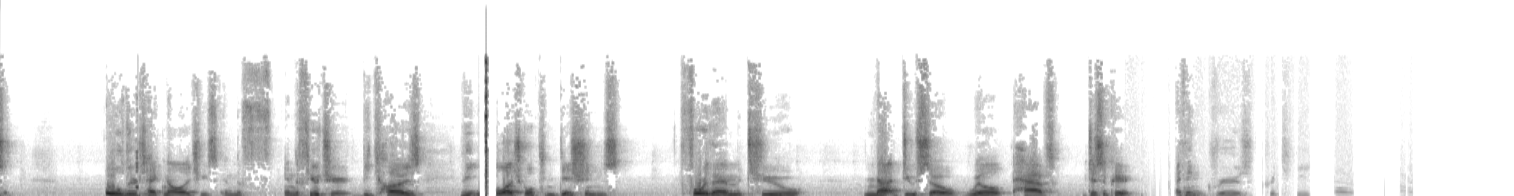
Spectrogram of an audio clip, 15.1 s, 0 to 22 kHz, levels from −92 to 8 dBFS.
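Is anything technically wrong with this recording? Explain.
Yes, there are two kinds of problems. There's damaged data in the compressed stream at 1.35 to 1.39 s and again at 4.77 to 4.97 s. Corrupted frames throw the decoder off, so it loses sync and hunts for the next header. You get short squawky blips, and the second one also adds about 4 ms of extra time.

Then there's truncation distortion on the fade-out, from 11.24 s to the end. The fade itself starts around 11 s and goes down to 15.14 s, but the level stage keeps only about 10 bits with no dither. From 12.28 s onward the quiet tail turns gritty.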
